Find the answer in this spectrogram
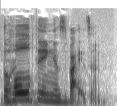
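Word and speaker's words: Wiesn: It's pronounced Weizen.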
